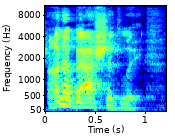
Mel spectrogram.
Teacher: This adverb has 5 syllables, and the stress is on that third syllable, that bash, unabashedly. That second syllable has that schwa, that sound, unabashedly.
